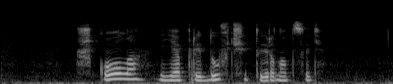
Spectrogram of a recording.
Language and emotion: Russian, neutral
